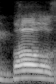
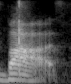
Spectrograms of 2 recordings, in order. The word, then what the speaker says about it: Boz: I keep wanting to say Bose and it's Boz.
